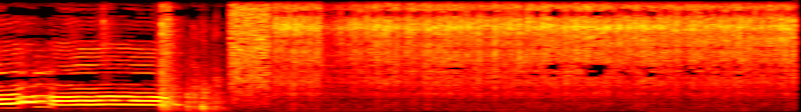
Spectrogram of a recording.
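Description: A held, pitched note for the first second, then a MIG welder's arc crackling steadily as a bead is laid on a cracked steel clutch pedal bracket.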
